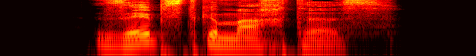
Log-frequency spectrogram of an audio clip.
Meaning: strong/mixed nominative/accusative neuter singular of selbstgemacht
- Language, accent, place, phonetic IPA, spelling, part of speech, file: German, Germany, Berlin, [ˈzɛlpstɡəˌmaxtəs], selbstgemachtes, adjective, De-selbstgemachtes.ogg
